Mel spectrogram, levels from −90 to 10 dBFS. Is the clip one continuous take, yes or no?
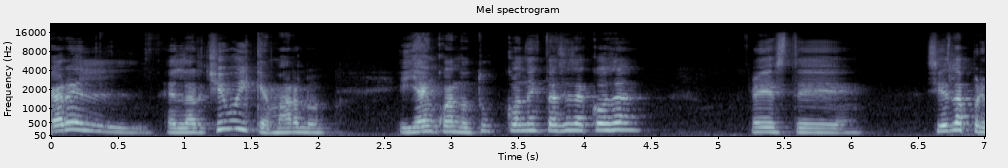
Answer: yes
